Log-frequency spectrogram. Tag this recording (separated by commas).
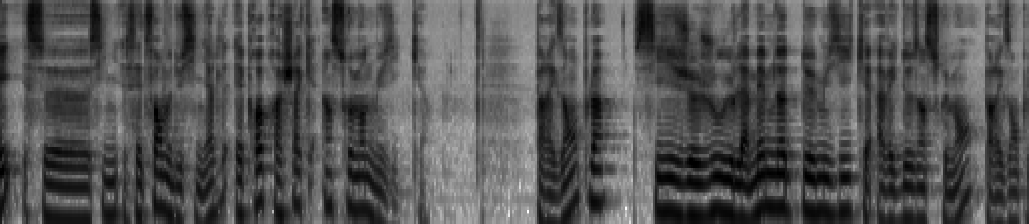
reversing beeps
